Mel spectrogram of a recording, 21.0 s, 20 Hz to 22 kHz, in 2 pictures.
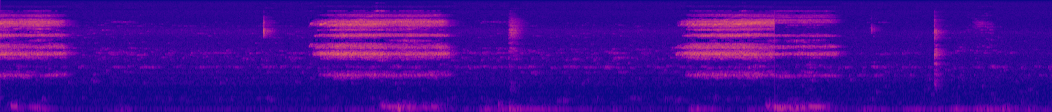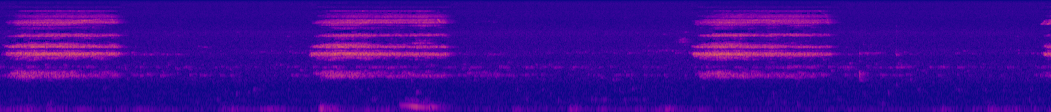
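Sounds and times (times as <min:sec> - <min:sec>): woman snoring: 0:00.0 - 0:00.7, 0:03.2 - 0:04.6, 0:06.8 - 0:08.4, 0:10.6 - 0:11.8, 0:13.7 - 0:15.0, 0:17.5 - 0:18.9.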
